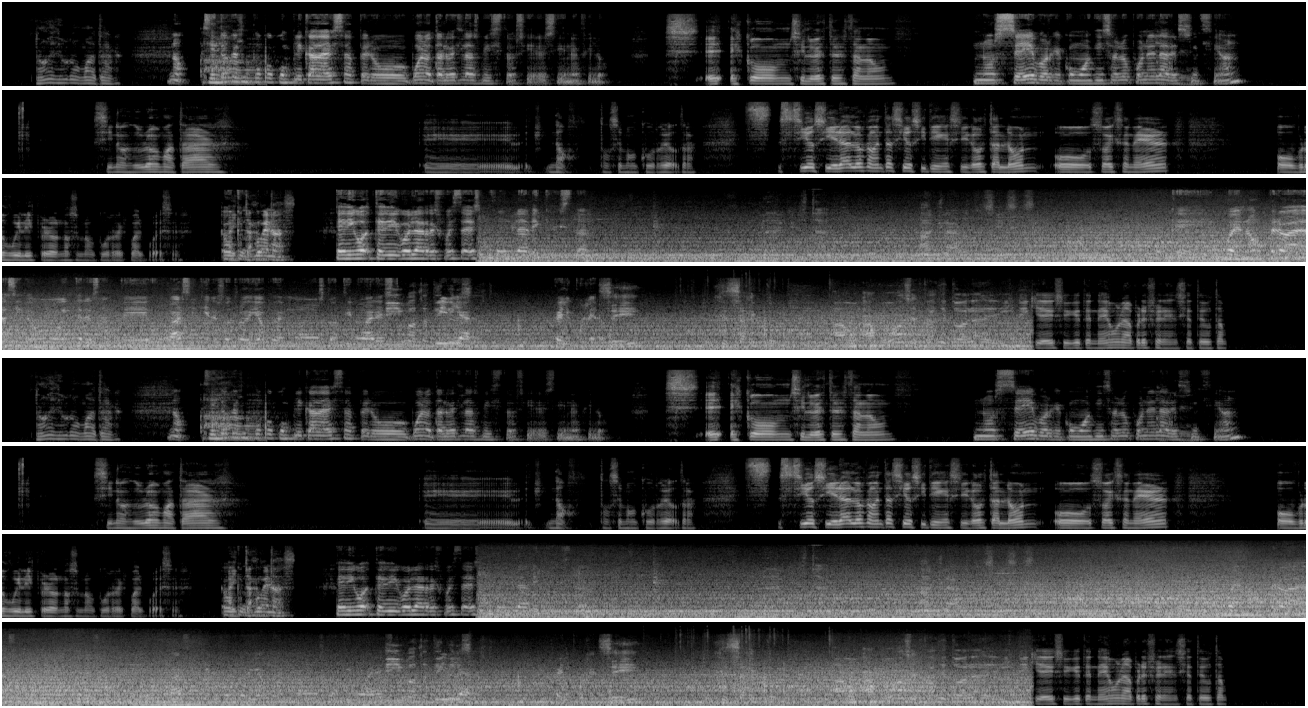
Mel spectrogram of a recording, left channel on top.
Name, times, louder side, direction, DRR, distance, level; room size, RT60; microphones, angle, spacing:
voice 1, 0.3-1.7 2.0-2.6 6.3-9.1 11.5-11.9 13.2-13.3 14.0-15.4 17.2-18.2 18.5-25.3 25.8-27.9 28.3-29.0 33.3-36.6 42.9-43.9 45.1-45.5 46.2-51.4, right 1 dB, 5° right, 5.1 m, -31 dB
voice 2, 1.7-6.0 9.7-12.4 28.3-28.9 29.4-32.1 37.6-43.0 43.5-43.9 44.6-45.2, left 5 dB, 60° left, 3.2 m, -27 dB
sound 1, 30.8-49.4, right 2 dB, 25° right, 1.9 m, -23 dB
head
